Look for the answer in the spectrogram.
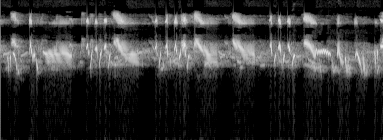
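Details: Sweet, fluent skylark song of tumbling chirps and slurred whistles run together, the phrases surging and easing in loudness but never stopping.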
